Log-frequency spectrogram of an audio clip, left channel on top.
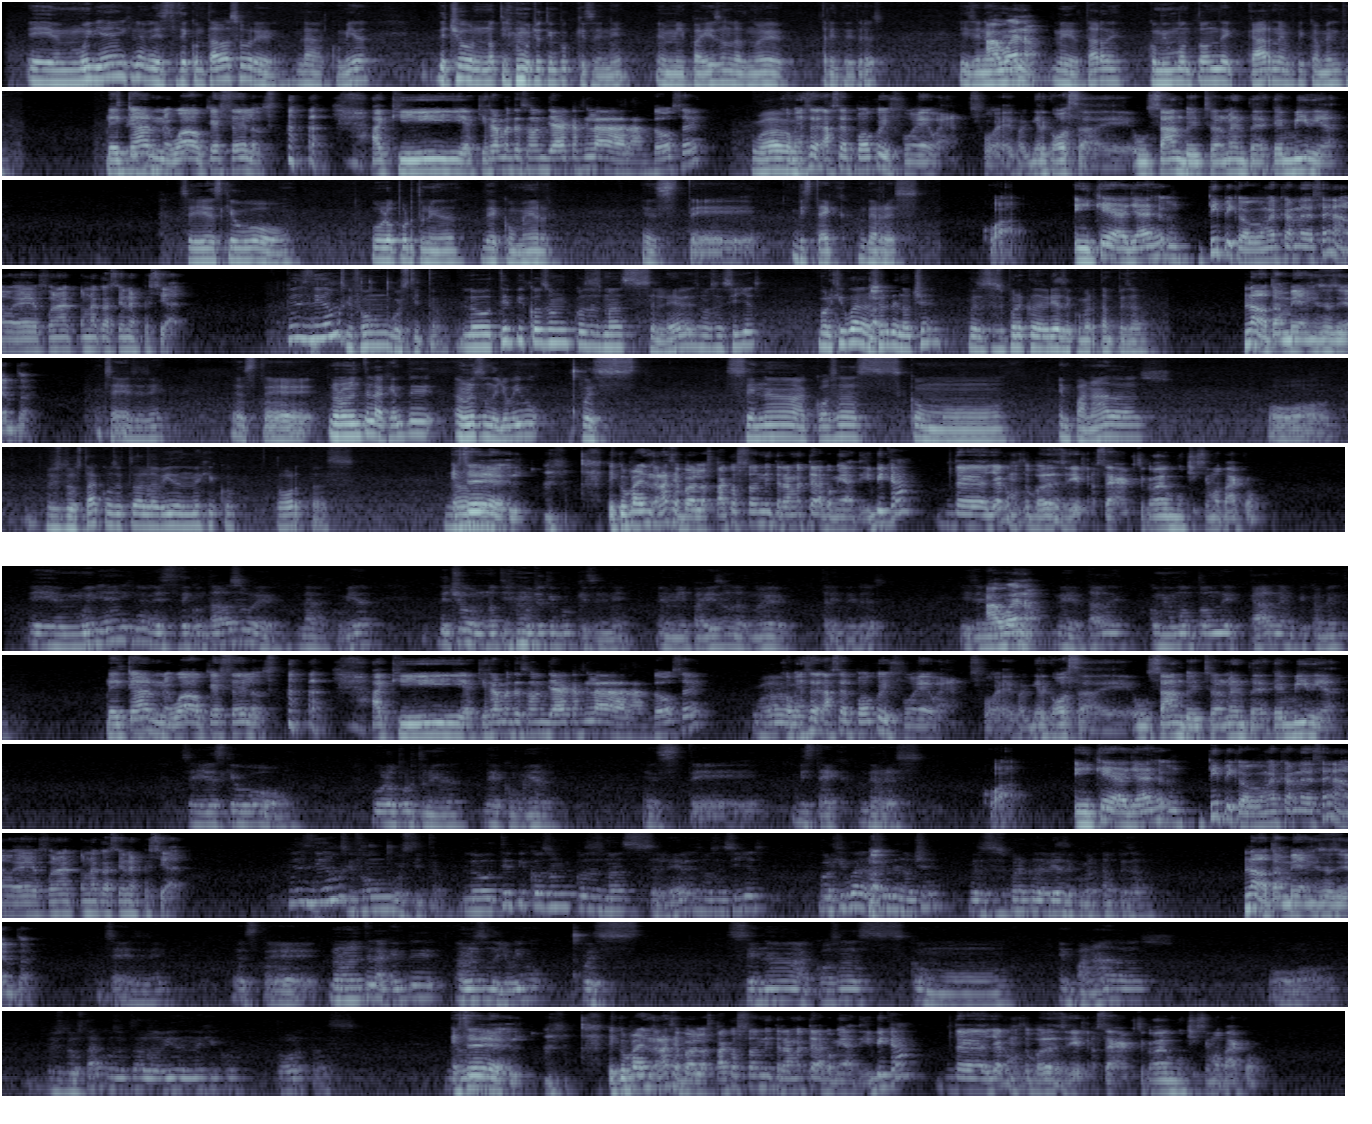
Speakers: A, on the left; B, on the left.
A: Eh, muy bien, Gila. Este, te contaba sobre la comida. De hecho, no tiene <laughs> mucho tiempo que cené. En mi país son las 9.33 y tres y cené
B: Ah,
A: medio,
B: bueno,
A: medio tarde. Comí un montón de carne prácticamente.
B: de
A: Sí,
B: carne,
A: sí.
B: wow, qué celos. <laughs> Aquí, aquí realmente son ya casi la- las 12.
A: Wow.
B: Comí hace, hace poco y fue, bueno, fue cualquier cosa, eh, un sándwich realmente, qué envidia.
A: Sí, es que hubo, hubo la oportunidad de comer este bistec de res.
B: Wow. ¿Y qué? ¿Allá es un- típico comer carne de cena o eh, fue una, una ocasión especial?
A: Pues digamos que fue un gustito. Lo típico son cosas más leves, más sencillas. Porque igual al
B: No,
A: ser de noche, pues se supone que no deberías de comer tan pesado.
B: no, también, eso es cierto.
A: Sí, sí, sí. Este, normalmente la gente, al menos donde yo vivo, pues cena cosas como empanadas o pues, los tacos de toda la vida en México, tortas, nada
B: Este,
A: muy...
B: <laughs> disculpa la ignorancia, pero los tacos son literalmente la comida típica de allá, como se puede decir. O sea, se comen muchísimo taco.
